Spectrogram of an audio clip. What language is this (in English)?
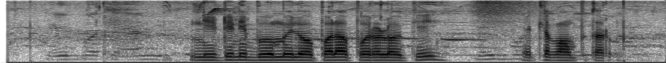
Telugu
